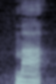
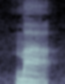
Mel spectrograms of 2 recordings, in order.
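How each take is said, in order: Both takes have the same delivery.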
